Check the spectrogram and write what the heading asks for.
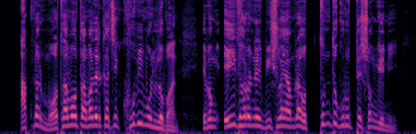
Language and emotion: Bengali, fearful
